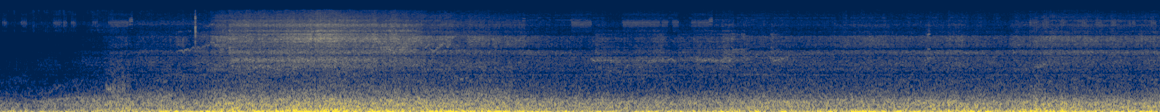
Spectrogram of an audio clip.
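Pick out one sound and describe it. Wind roars and buffets loudly outdoors.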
